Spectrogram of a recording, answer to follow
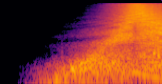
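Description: Whoosh sound effect swelling up from silence, its hiss spreading higher as it grows louder, over a low rumble.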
